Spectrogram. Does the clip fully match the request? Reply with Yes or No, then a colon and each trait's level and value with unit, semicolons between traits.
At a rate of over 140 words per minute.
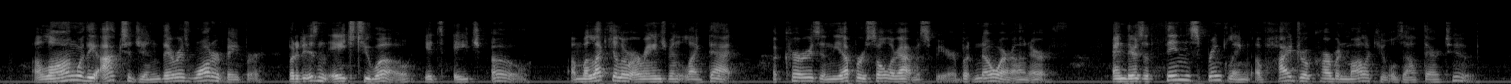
Yes: average, 160 wpm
